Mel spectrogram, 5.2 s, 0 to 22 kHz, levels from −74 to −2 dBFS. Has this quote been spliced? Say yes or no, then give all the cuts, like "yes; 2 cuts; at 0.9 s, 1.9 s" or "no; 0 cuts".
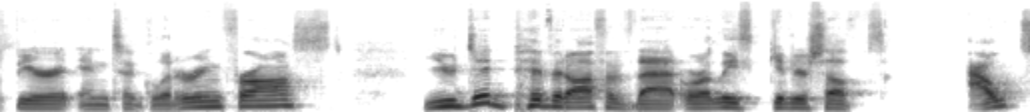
no; 0 cuts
